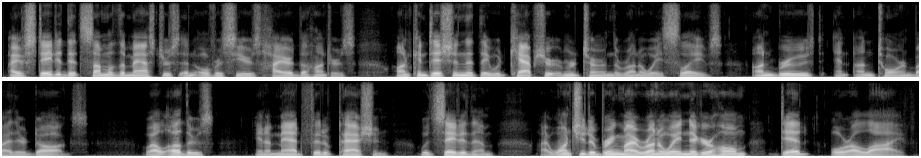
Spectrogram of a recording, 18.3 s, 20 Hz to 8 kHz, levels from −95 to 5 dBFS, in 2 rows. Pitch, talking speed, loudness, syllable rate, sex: 110 Hz, 175 wpm, -20 LUFS, 5.2 syllables/s, male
